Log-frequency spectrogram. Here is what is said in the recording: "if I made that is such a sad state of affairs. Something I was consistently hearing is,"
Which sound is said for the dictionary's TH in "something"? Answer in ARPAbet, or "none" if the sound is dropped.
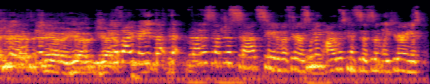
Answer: TH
